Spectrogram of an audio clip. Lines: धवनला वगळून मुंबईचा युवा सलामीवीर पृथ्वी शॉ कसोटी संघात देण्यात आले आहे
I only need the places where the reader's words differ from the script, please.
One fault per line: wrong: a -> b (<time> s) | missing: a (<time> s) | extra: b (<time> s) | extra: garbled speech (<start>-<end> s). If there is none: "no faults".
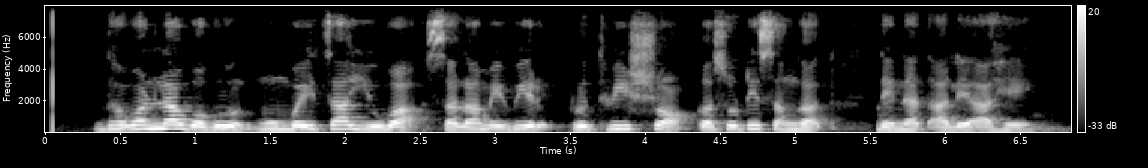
no faults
